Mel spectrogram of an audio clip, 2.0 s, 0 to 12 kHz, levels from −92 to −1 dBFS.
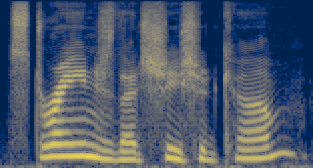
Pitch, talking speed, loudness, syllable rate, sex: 205 Hz, 155 wpm, -17 LUFS, 3.3 syllables/s, male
